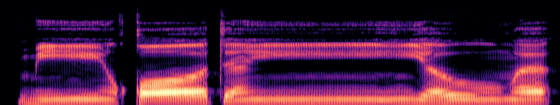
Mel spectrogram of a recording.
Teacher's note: قاف حروف مستعلیہ میں سے ہے اس لیے اس کو موٹا پڑھا جائے گا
